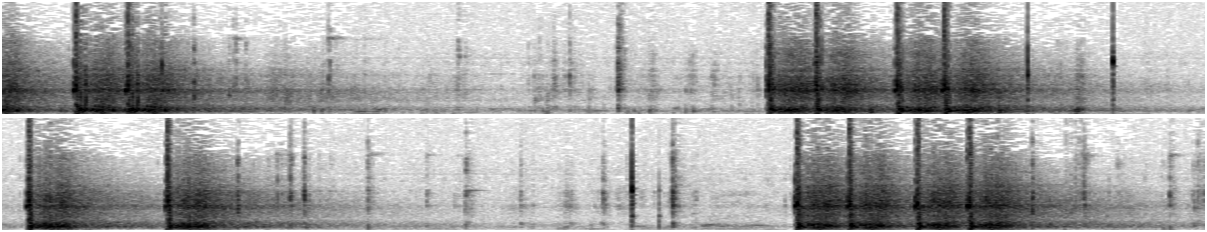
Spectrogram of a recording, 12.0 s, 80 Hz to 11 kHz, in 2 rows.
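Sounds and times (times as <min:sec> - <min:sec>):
revolver gunshots: 0:00.0 - 0:01.6, 0:03.8 - 0:05.5, 0:06.1 - 0:07.8, 0:10.0 - 0:11.6.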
